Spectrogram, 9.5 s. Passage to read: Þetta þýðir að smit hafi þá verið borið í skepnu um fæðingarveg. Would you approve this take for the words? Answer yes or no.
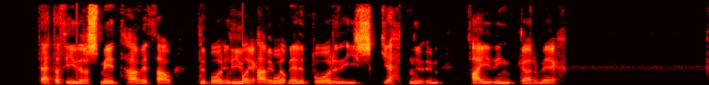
no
